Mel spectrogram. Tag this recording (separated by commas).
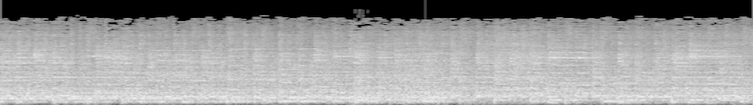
Music, Orchestra, Exciting music, Dance music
